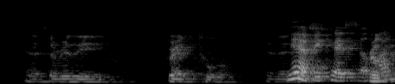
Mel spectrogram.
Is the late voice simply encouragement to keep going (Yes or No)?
No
